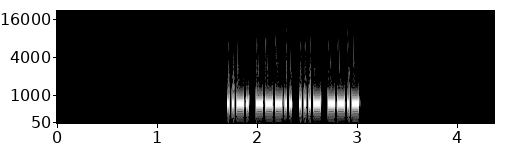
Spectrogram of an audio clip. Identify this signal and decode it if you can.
Morse code, heard as a keyed tone, about 51 wpm, 700 Hz. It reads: F8VQ
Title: DXCC-100 Call Signs - 4 Characters - 50wpm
